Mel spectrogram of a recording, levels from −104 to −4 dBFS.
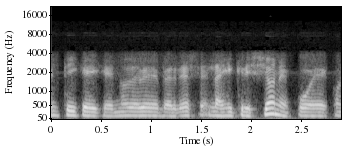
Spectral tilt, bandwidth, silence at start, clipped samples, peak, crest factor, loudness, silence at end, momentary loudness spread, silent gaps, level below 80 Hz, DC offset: -10 dB/octave; 4.4 kHz; 0 s; under 0.1%; -6 dBFS; 16 dB; -24 LUFS; 0 s; 4 LU; none; -54 dBFS; under 0.1%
